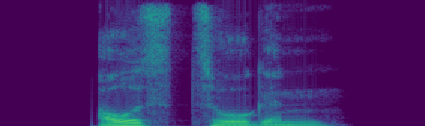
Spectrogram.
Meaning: first/third-person plural dependent preterite of ausziehen
- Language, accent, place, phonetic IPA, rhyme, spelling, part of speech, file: German, Germany, Berlin, [ˈaʊ̯sˌt͡soːɡn̩], -aʊ̯st͡soːɡn̩, auszogen, verb, De-auszogen.ogg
